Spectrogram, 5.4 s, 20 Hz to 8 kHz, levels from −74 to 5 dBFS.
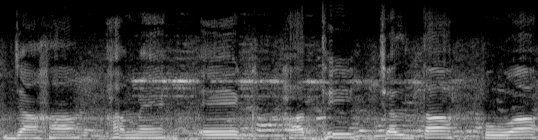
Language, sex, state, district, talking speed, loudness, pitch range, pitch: Hindi, male, Punjab, Fazilka, 65 wpm, -14 LUFS, 160-185 Hz, 170 Hz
